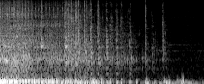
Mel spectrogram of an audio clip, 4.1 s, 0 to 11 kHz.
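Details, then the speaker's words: Husky generator during a governor speed adjustment, targeting about 61 Hz at no load. The engine catches briefly, then the firing pulses thin out and die; it won't stay running even on choke, cause unknown. "Okay, so now it won't stay running. Even on choke, it only runs for about a second."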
